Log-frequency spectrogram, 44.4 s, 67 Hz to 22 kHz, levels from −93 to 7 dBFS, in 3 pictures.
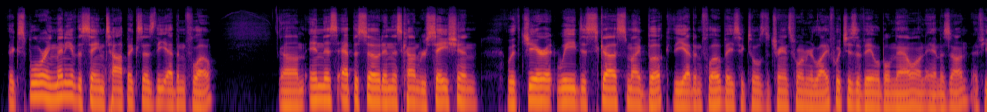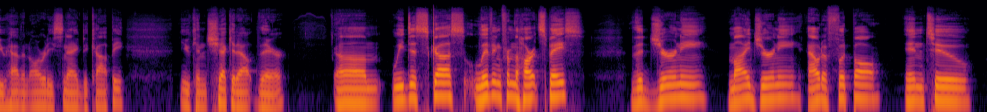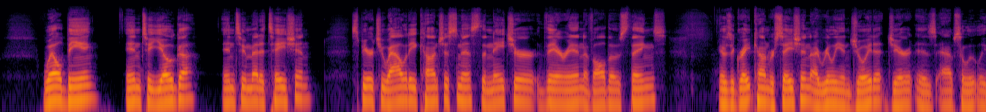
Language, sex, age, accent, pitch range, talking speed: English, male, 20-39, American, 100-125 Hz, 130 wpm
